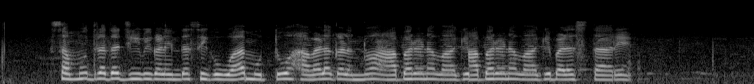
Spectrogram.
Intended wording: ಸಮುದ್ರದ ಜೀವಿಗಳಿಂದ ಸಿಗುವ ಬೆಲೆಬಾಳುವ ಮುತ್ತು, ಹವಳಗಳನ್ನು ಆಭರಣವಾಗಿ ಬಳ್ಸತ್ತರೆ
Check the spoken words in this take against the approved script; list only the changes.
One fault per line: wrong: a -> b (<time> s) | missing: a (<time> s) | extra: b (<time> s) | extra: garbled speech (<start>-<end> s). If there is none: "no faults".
missing: ಬೆಲೆಬಾಳುವ (2.4 s)
extra: ಆಭರಣವಾಗಿ (4.7 s)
